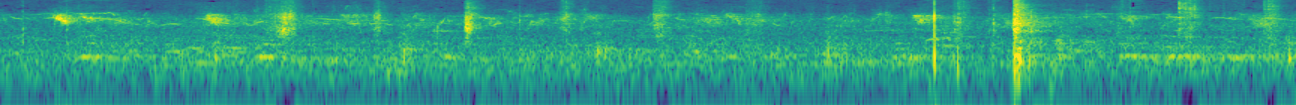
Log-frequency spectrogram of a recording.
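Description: Birds chirping on and off, with several sharp clicks scattered through, the loudest a little after five seconds in.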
